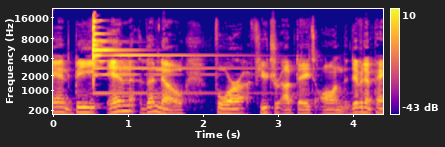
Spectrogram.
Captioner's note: bell dings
